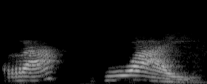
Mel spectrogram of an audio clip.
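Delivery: "Paraguai" in three slow, separate syllables, pa - ra - guai; separação silábica. Shown as a demonstration. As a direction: break "Paraguai" apart, keeping guai as one long syllable. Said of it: "vejo que permanece na mesma sílaba". ("Paraguai" separado devagar: pa, ra, guai)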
